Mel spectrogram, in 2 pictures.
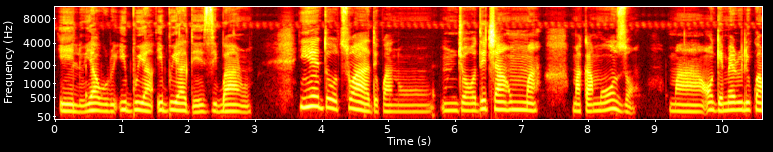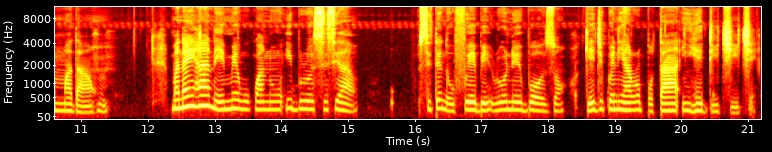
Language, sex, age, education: Igbo, female, 15-29, tertiary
